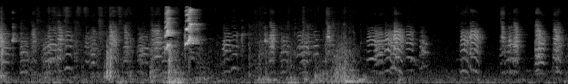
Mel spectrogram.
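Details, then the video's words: Zebra finch breeding pairs calling busily: loud, buzzy, stacked beeps with a sharp peak near the start, then scattered nasal chirps. "Diamante mandarino/coppie riproduttive"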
